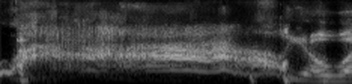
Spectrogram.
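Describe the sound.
A single voice belts out an imitation of the opening rock vocal scream of a song, sung as lead vocal at a Rock Band video game get-together: a loud, strained, sustained howl lasting nearly two seconds before breaking into a wavering, cracking tail.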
